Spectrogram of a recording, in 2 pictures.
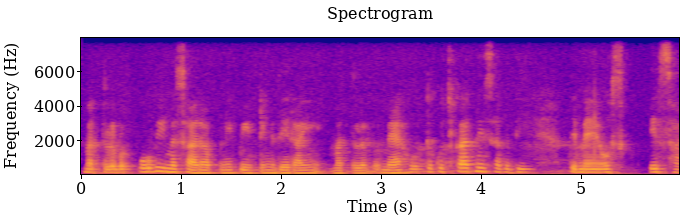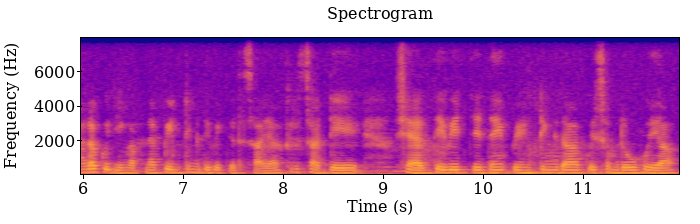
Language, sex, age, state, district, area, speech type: Punjabi, female, 45-60, Punjab, Ludhiana, urban, spontaneous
